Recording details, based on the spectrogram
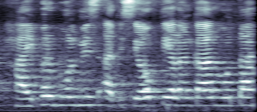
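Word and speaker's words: hyperbole: दूसरा आपका ये आपका हाइपरबली हो जाएगा। आज तक अगर आप पढ़ते आए होंगे इसका गलत प्रोनाउंसिएशन करते आए होंगे, हाइपरबोल बोलते आए होंगे, तो हाइपरबोल नहीं होता, हाइपरबली होता, राइट प्रोनाउंसिएशन हाइपरबली।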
